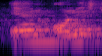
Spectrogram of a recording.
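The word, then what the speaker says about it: honest: হবে ও থেকে আওয়ার এজন্য এটা ভালের মত উচ্চারণ আবার দেখান অনেস্ট ম্যান ও থেকে উচ্চারণ হছে অনেস্ট না আবার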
